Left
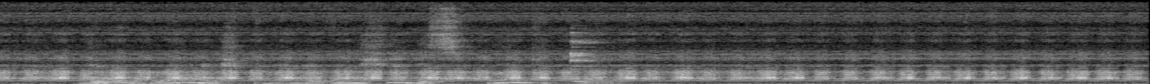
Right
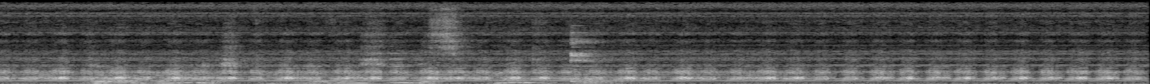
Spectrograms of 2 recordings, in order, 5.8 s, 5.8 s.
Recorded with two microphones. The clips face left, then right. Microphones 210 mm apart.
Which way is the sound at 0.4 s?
45° left (ahead or behind).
